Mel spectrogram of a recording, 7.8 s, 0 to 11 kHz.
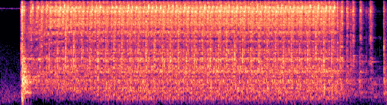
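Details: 1999 Craftsman LT1000 lawn tractor with a Briggs 17.5 hp engine, carburetor swapped, valves adjusted to spec, good spark, 130 psi compression; starter spins it steadily for seconds but it never fires, cranks but will not start, cause unknown.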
